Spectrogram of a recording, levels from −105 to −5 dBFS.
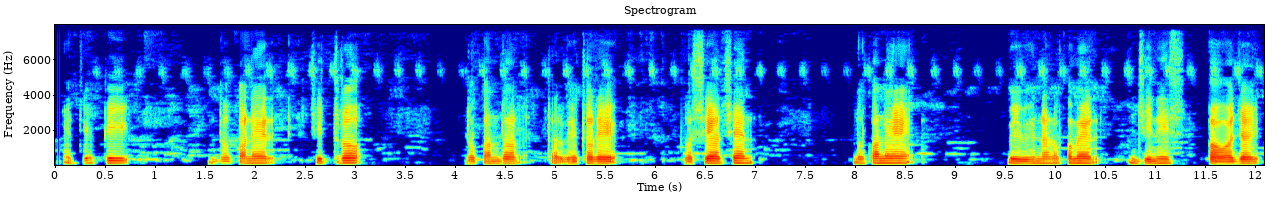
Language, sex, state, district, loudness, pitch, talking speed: Bengali, male, West Bengal, Paschim Medinipur, -22 LUFS, 130 Hz, 75 wpm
